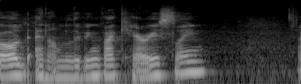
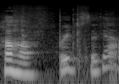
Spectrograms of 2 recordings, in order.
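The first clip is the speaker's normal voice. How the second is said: giggling, laughing through the words; 4 semitones higher than usual. Repeating the phrase just said, laughing while talking. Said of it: "I'm laughing 'cause there's".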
